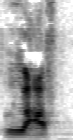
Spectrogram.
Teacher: el verbo Love y no se lee Love se lee Love la o es como una a entre una a y una o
